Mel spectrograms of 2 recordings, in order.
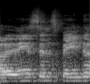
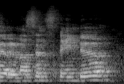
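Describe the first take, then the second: First: "Renaissance" as reh-NAY-sence before "painter"; pronunciation with full vowel. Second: "Renaissance" as REN-uh-sunce before "painter"; "Renaissance" said ren-uh-sənce; pronunciation with weak vowel. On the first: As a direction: say "Renaissance" with a clear ay or eh in the middle. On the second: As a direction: say "Renaissance" with a short uh in the middle. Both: Shown as a demonstration. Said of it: "it is pronounced as Renaissance and Renaissance".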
